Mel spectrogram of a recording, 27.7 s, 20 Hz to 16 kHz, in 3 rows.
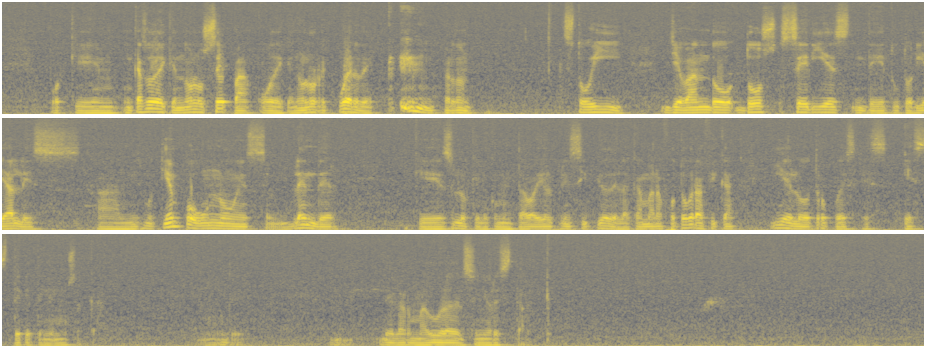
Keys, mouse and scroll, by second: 3.1 click, 4.2-6.1 drag, 10.7-12.2 drag, 12.4-13.6 drag, 14.2-15.5 drag, 19.1 click, 21.9 click, 23.2-26.5 drag, 27.3 click.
